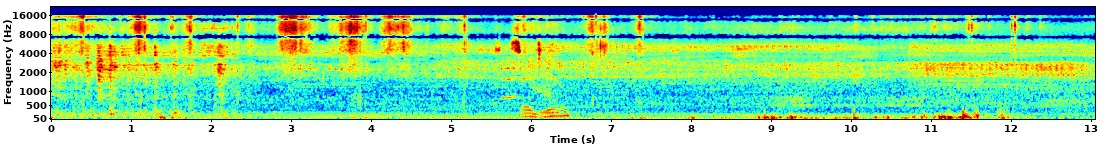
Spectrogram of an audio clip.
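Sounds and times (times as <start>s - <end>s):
low engine rumble: 0.0s - 13.0s.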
